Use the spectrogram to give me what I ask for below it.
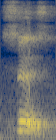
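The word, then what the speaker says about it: סוס: spelled sonic schulrich sonic seuss say that with me seuss suits dr seuss dr horse very easy it's pluralized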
